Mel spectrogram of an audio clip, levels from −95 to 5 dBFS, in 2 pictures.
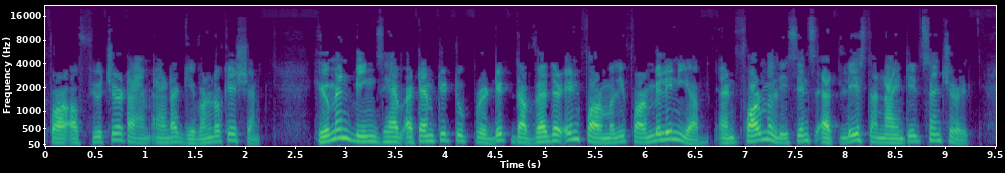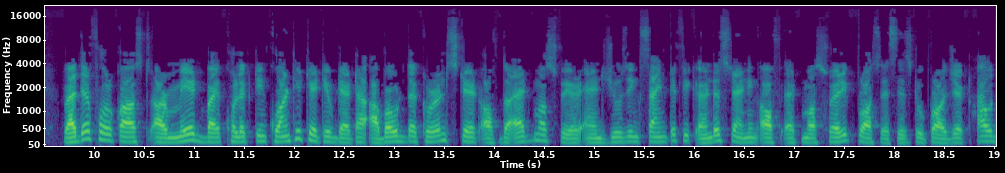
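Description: No technical faults can be heard in this recording.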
